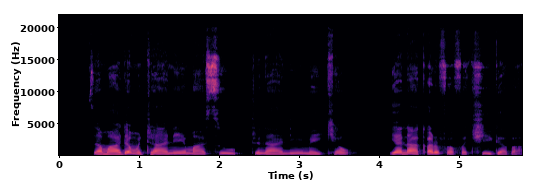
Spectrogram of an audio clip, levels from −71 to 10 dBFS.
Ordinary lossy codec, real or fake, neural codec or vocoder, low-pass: none; real; none; none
